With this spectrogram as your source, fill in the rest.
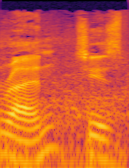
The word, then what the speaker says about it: Wren: No, the silent W Ren. Oh, I get it. The different. W is silent.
